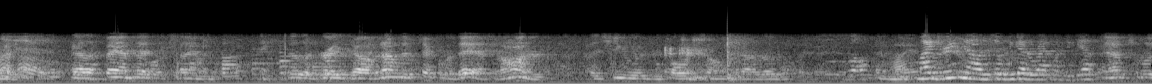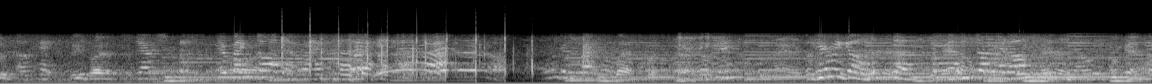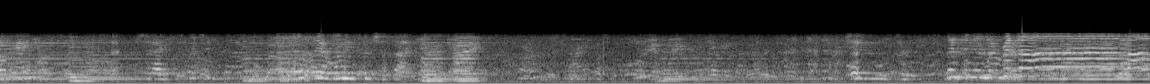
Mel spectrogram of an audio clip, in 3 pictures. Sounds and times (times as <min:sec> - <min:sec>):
Music: 0:17.0 - 0:26.3, 0:27.2 - 0:27.9.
